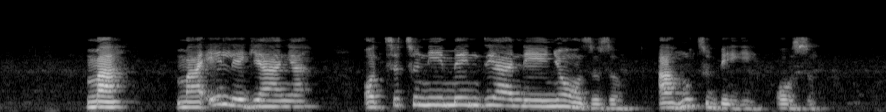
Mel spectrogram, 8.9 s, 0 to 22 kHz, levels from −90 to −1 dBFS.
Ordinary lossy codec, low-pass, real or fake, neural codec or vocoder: none; 5.4 kHz; fake; vocoder, 44.1 kHz, 128 mel bands every 256 samples, BigVGAN v2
